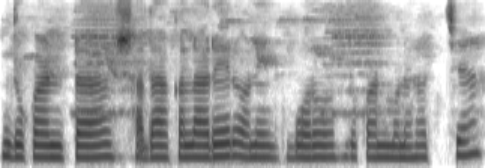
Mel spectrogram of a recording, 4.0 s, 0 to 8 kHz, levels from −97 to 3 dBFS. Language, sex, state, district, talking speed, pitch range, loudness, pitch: Bengali, female, West Bengal, Kolkata, 135 wpm, 210-215 Hz, -24 LUFS, 210 Hz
